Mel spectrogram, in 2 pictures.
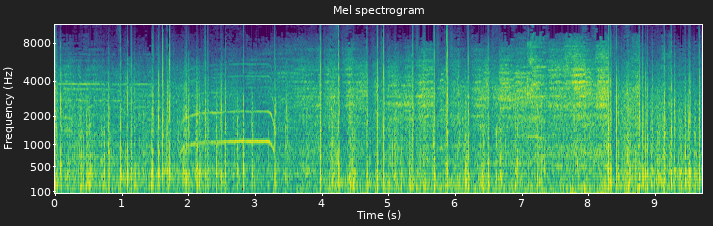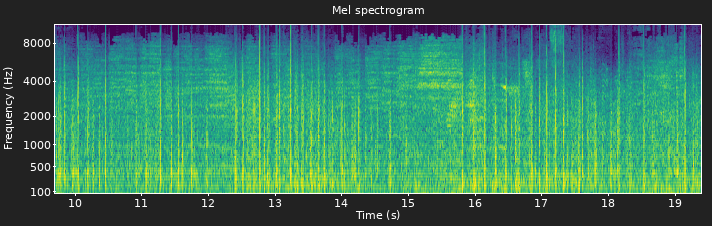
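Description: Fireworks display in a rapid barrage: dense, continuous bangs and crackling of many shells bursting close together, with a short steady whistle about two seconds in.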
